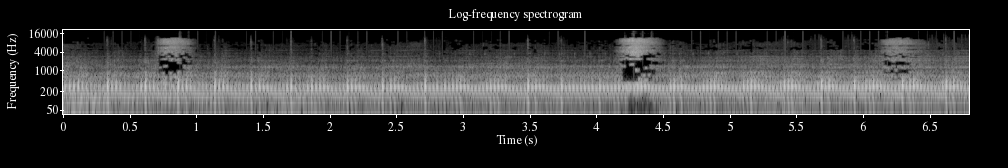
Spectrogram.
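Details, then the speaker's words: 1973 Suzuki TS250K Savage two-stroke on first ride before restoration, idling: fast, light uneven clicking about four a second over the putter, attributed to the tachometer; cause otherwise unclear. "I don't know if you can hear that, but the tachometer is going click, click, click, click, click, click, click."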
